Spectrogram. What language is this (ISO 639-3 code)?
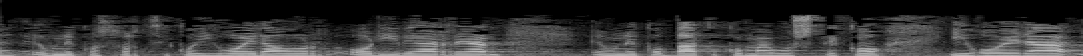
eus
